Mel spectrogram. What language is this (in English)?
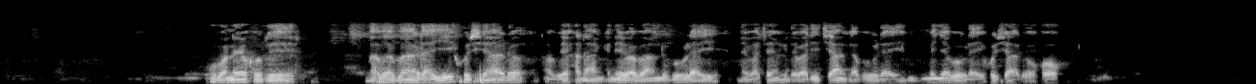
Luyia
